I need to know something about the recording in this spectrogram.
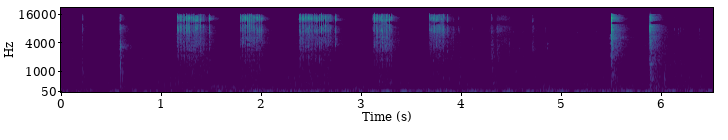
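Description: Ratchet wrench tightening a rocker cover bolt: about six short ratcheting strokes, roughly two a second, then a couple of sharp clicks near the end.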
